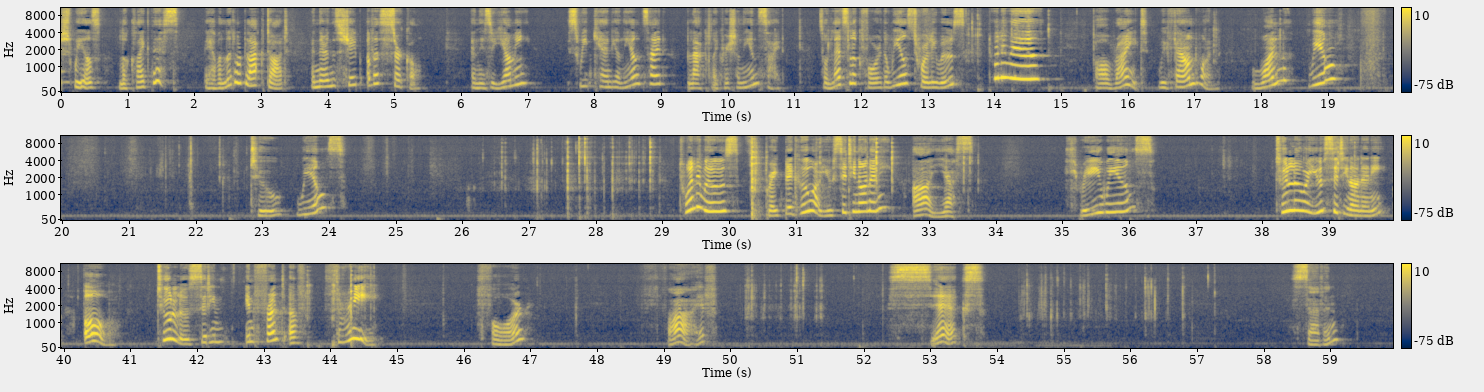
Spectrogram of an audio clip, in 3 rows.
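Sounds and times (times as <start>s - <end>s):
sweets clicking and clattering on plate: 26.2s - 29.0s, 50.1s - 51.5s, 54.3s - 57.0s.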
